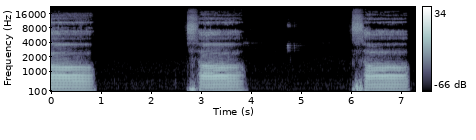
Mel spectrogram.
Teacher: সা উচ্চারণের সময় জিহ্বার আগা সামনের উপরে দুই দাঁতের আগার সাথে লাগিয়ে দেবেন।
